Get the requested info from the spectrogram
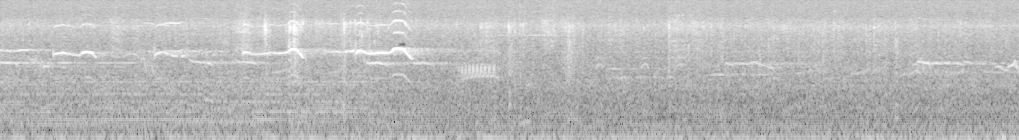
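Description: A songbird chirping in short, repeated high phrases with quick upward flicks, over a steady low rumble.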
